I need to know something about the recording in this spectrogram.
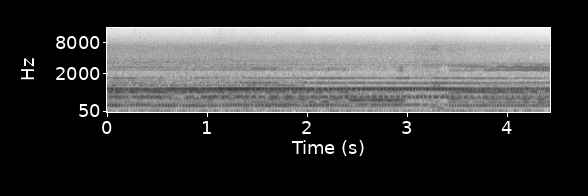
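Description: Several voices singing a cappella, holding long steady notes together as a chord in improvised experimental vocal music.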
